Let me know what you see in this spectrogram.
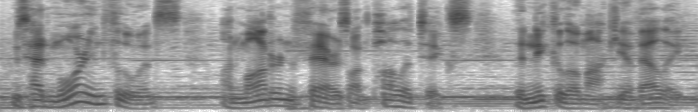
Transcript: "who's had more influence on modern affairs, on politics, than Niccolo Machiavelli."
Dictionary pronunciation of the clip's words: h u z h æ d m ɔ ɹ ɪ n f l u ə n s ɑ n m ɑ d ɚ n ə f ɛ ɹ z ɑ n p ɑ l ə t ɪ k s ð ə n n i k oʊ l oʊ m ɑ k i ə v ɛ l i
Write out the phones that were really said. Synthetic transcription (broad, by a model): h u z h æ d m ɔ ɹ ɪ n f l u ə n s n m ɑ d ɚ n ə f ɛ ɹ z n p ɑ l ə t ɪ k s ð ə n n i k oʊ l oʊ m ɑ k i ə v ɛ l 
